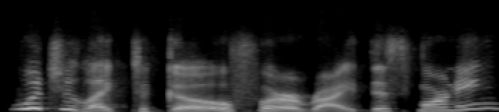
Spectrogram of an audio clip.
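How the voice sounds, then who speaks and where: A woman's voice: a little high, huge pitch swings, normal speed, fairly bright tone, dry recording, highs cut off, heavily acted. A woman voicing a big, jolly, obliging male grasshopper in a storybook, hearty and courteous. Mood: inviting.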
